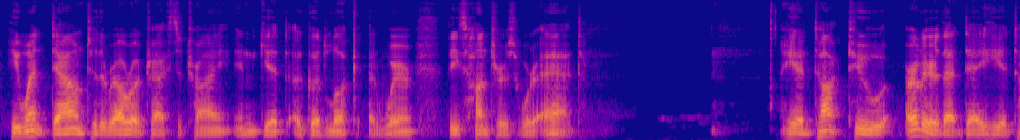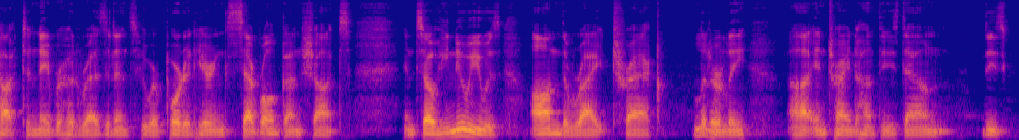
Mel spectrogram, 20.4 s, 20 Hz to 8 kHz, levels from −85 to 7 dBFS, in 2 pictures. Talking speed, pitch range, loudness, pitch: 170 wpm, 75-85 Hz, -25 LUFS, 80 Hz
